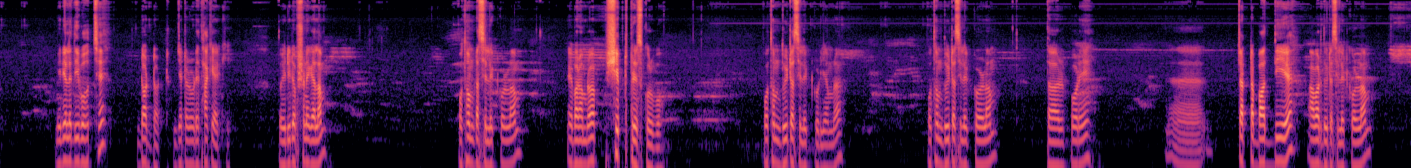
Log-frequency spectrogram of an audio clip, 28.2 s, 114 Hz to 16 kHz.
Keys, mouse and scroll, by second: 0.0 click, 2.9 click, 9.0 click, 15.3 click, 16.7 click, 18.5 shift+click, 18.6 shift+click, 25.6 shift+click, 26.4 shift+click.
